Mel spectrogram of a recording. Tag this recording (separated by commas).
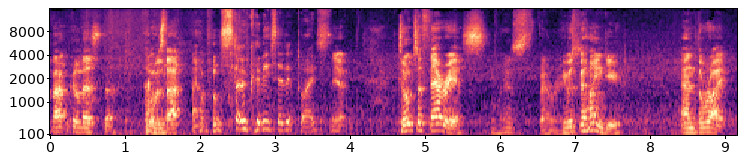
Speech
